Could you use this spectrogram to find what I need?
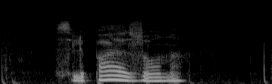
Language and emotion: Russian, neutral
